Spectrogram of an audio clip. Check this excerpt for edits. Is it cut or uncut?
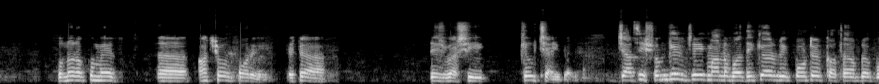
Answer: cut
